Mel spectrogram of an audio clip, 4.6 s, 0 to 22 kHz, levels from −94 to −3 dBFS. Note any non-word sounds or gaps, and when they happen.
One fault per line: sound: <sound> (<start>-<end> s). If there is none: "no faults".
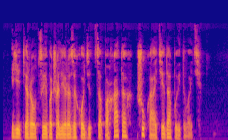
no faults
